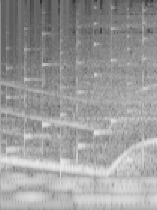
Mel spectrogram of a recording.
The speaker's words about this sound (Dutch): Ik hoor sirenes, ze komen er weer aan. Denk dit is menens, agenten in de zaak.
